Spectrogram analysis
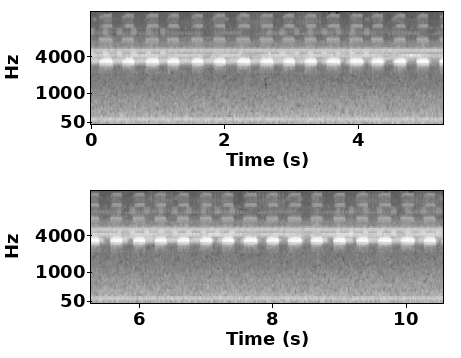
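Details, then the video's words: Grass insects on a deep autumn night in Changnyeong, Gyeongnam, South Korea: steady high chirps, about three pulses a second, over a continuous shrill buzz from other insects and a faint low hum. "깊은밤 가을 풀벌레 소리"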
